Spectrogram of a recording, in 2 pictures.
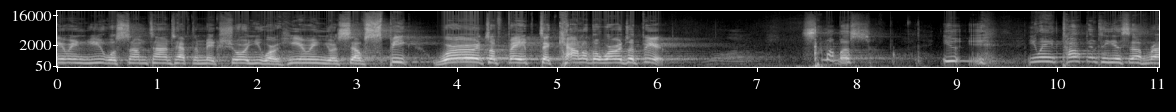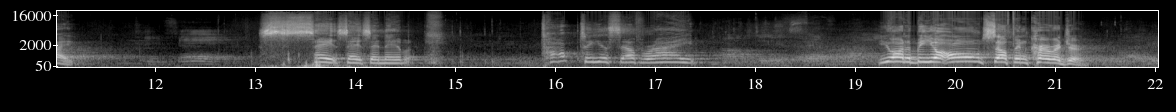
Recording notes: During Sunday service on January 29, 2017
